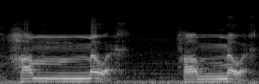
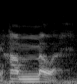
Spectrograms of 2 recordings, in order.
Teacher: now what goes inside the mam of Melek a doggish forte you're gonna double that that first consonant of the noun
